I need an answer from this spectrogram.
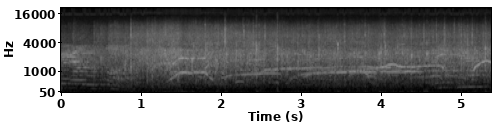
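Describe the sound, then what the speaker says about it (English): Audience applauding at a 1989 powwow, steady clapping with whistles and voices mixed in throughout. "I think they deserve a great round of applause."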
